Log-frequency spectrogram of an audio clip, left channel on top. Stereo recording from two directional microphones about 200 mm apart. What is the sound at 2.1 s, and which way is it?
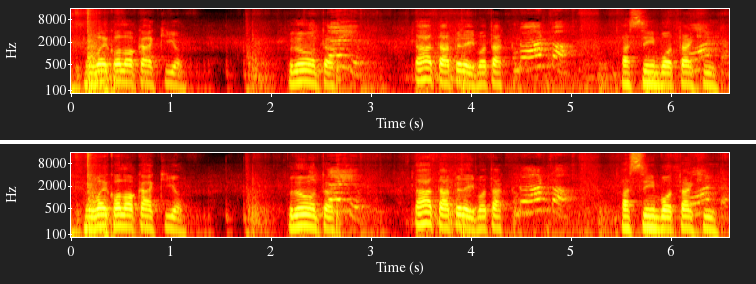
A child's voice, 30° right (ahead or behind).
